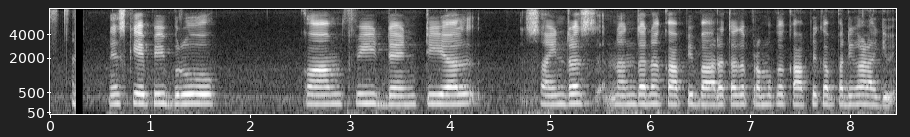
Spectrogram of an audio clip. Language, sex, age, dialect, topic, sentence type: Kannada, female, 18-24, Central, agriculture, statement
